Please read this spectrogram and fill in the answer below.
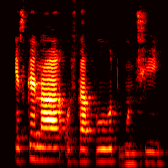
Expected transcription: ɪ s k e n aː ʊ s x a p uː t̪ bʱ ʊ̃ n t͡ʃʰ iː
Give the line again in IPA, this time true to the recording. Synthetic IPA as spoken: ɪ s k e n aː ʊ s k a p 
